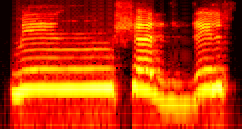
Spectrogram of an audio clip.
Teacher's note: नून की आवाज ऐसे छुपानी है कि बिल्कुल जैसे शीन अदा होने वाला ही हो। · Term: आवाज छुपानी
